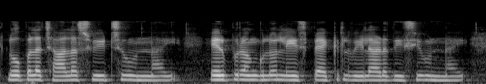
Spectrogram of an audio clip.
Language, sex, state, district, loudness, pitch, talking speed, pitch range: Telugu, female, Telangana, Mahabubabad, -19 LUFS, 205 Hz, 125 wpm, 195-210 Hz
